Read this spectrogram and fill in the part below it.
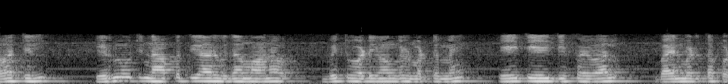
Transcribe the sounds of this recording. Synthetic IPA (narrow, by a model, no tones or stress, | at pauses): ɐʋɐʈrːɪl | ɪɾɯnuːʈrinaːɾpːɐt̪ːijaːrɯʋɪðɐmaːnɐ | bɪʈːʋɐɽɪʋɐŋɡɐɭmɐʈːɯmeːejʈiɐɪɖifɐɪʋaːl | bɐjɐnpɐɽɯt̪ːɐpːɐɽ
